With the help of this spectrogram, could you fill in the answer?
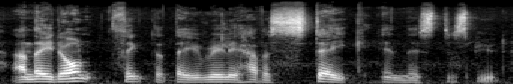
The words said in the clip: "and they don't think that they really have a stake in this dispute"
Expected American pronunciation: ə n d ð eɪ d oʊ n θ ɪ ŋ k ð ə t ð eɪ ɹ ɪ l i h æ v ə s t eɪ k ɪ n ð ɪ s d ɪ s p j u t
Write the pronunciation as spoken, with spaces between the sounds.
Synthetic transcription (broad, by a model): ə n ð eɪ d oʊ n θ ɪ ŋ k ð ə t ð eɪ ɹ ɪ l i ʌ v ə s t eɪ k ɪ n ð ɪ s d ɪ s p j u t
